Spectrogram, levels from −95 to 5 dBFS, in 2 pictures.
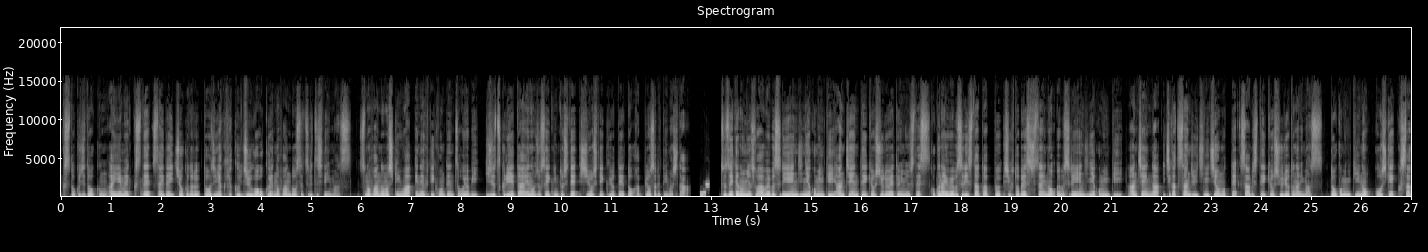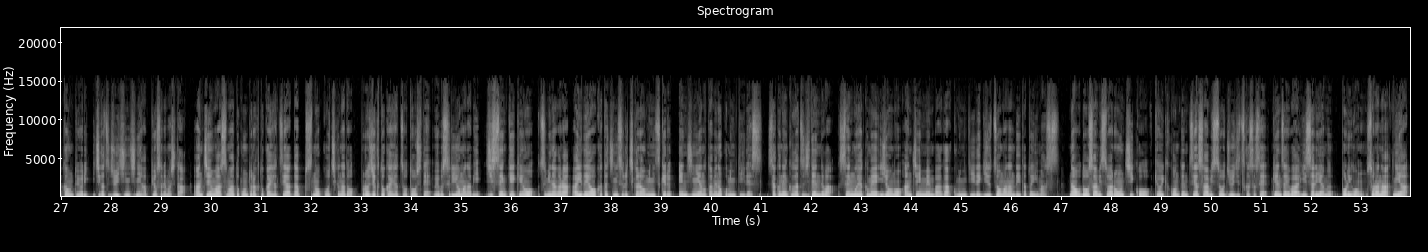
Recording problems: none

